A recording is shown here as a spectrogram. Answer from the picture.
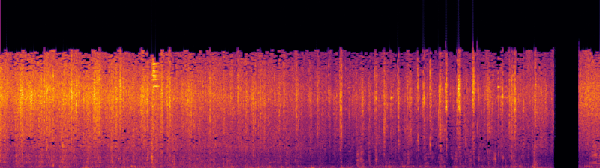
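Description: Horse-drawn cart moving along a muddy, waterlogged track: a steady noisy rush with frequent irregular knocks and rattles. The sound cuts out completely for a moment just before the end.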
